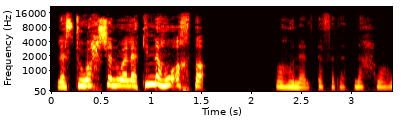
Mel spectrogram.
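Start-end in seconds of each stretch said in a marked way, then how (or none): 0.1-1.5 loud, raised, heated retort; angry outburst; sharp and angry. A narrator's reading. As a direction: defend yourself furiously. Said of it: "قال عاصف بحدة وغضب".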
